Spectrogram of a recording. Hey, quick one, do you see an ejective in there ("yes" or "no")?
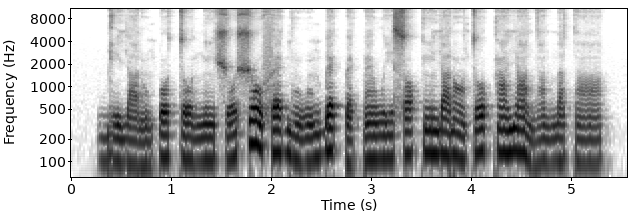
no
